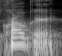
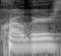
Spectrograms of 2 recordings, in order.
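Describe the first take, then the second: First: The word ends without any s sound. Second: The word ends with an added s sound. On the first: The speaker calls it right. "it's Kroger" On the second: The speaker calls it wrong. "we do that too with Kroger's"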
